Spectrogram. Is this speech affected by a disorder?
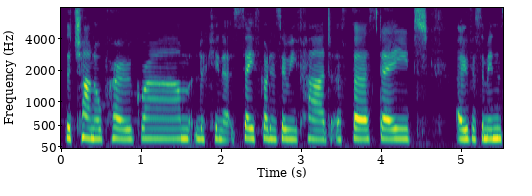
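No.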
